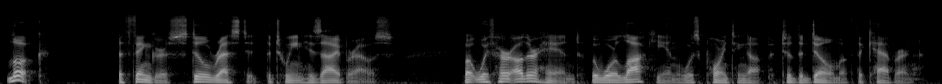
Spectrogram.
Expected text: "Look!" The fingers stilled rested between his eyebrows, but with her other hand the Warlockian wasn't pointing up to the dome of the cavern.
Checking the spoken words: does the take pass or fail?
fail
